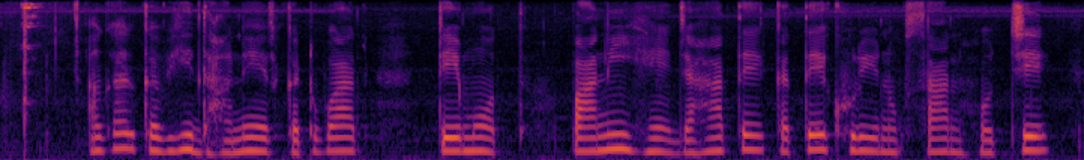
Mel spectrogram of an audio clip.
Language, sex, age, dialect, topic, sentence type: Magahi, female, 18-24, Northeastern/Surjapuri, agriculture, question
